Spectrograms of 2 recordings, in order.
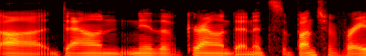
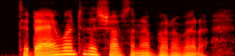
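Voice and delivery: one unbroken, breathless, rushed run-on. Describing a new way of talking without breathing: TikTok voice, no breaths. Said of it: "The new TikTok voice is like, talking without breathing".

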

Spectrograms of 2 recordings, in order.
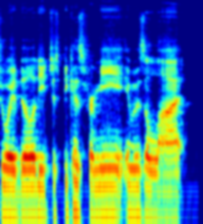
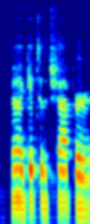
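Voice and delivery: put-on lifeless, flat, half-hearted delivery, pitched up; 6 semitones higher, 5 dB quieter than usual. Mocking how a movie character said a famous line: imitating a flat, half-hearted line delivery. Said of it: "He's just like".

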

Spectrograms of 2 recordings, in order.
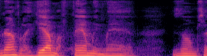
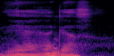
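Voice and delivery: low, soft, let-down, disappointed voice; 6 semitones lower, 7 dB quieter than usual. Told they still have each other and the kids, a character answers disappointed. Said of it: "You ain't got to sound so disappointed".

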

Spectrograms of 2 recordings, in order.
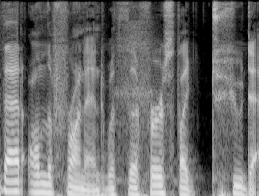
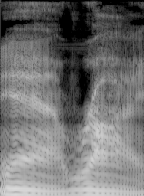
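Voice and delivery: put-on knowing, dry, in-on-it tone; 8 semitones lower, 5 dB quieter than usual. Retelling the scene where Mel meets the cook, in a knowing tone. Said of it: "a very knowing tone in his voice".

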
